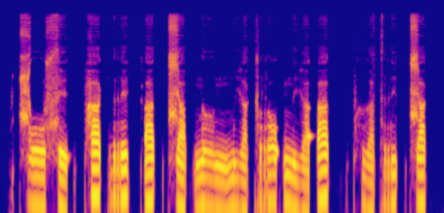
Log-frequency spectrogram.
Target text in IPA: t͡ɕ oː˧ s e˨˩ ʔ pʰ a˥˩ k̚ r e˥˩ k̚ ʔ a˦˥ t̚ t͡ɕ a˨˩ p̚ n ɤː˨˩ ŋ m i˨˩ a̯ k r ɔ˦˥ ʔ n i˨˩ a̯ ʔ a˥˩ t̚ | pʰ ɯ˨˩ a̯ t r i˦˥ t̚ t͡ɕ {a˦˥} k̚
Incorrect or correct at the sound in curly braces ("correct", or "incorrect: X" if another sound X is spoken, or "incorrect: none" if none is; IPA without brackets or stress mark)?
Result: incorrect: a˥˩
